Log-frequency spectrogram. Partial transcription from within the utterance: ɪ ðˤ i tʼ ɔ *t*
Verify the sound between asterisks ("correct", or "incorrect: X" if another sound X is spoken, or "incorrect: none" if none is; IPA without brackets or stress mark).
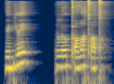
incorrect: tˤ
